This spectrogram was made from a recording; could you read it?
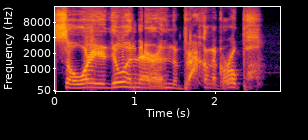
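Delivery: put-on slurred speech. A man comes up to a player at the back of the group, slurring speech. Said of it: "in a slurring kind of speech".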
